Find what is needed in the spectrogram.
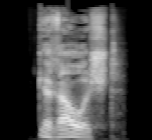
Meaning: past participle of rauschen
- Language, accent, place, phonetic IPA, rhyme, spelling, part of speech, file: German, Germany, Berlin, [ɡəˈʁaʊ̯ʃt], -aʊ̯ʃt, gerauscht, verb, De-gerauscht.ogg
